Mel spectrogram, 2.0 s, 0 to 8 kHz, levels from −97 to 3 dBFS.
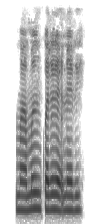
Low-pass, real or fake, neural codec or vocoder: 7.2 kHz; real; none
